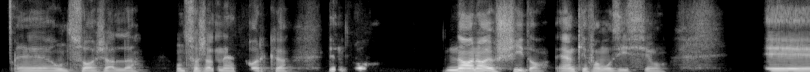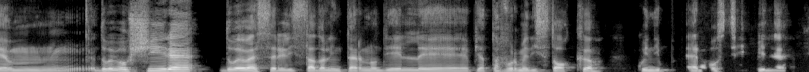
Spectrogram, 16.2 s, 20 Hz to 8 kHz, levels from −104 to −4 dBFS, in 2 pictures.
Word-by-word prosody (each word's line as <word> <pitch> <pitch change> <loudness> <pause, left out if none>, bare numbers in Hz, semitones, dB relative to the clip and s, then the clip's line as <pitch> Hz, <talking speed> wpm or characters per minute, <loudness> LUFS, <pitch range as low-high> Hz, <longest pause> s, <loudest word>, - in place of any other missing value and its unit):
ehm, 95 -1 -4
un 100 0 -3
social, 95 0 -4 0.3
un 110 -1 -6
social 110 +1 -1
network 95 -2 -6 0.5
dentro - - -5 0.9
no, 160 +3 +8
no, 155 -1 +7
è - - +7
uscito, 125 -1 -1
è - - -7
anche 125 +2 0
famosissimo. 110 -6 -4 0.9
Ehm, 105 -5 +1 0.2
doveva 135 +6 +2
uscire, 185 0 +4
doveva 120 +1 +6
essere 125 -4 0
listato 110 0 +1
all'interno 100 0 -2
delle 100 -1 -2
piattaforme 105 0 -3
di 100 - -6
stock, 95 -1 -1 0.3
quindi 95 -2 -2 0.2
era - - -1
possibile 105 -1 -4
105 Hz, 105 wpm, -28 LUFS, 95-120 Hz, 0.9 s, no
